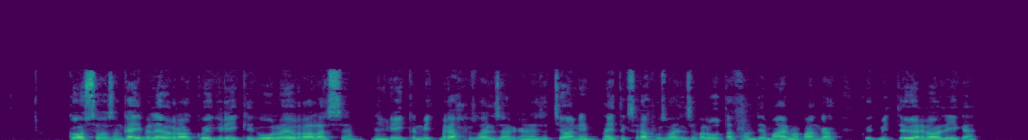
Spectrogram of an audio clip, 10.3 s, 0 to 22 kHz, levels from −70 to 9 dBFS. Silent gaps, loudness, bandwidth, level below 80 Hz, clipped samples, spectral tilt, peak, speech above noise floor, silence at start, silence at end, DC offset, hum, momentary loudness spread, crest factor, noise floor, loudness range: none; -22 LUFS; 11.5 kHz; -56 dBFS; under 0.1%; -4.5 dB/octave; -4 dBFS; 36 dB; 0.7 s; 0.55 s; under 0.1%; none; 8 LU; 18 dB; -58 dBFS; 4 LU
